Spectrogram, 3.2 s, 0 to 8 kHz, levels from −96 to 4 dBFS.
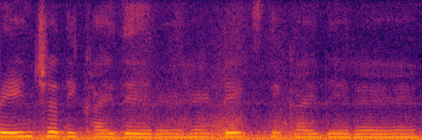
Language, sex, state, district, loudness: Hindi, female, Uttar Pradesh, Deoria, -23 LUFS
